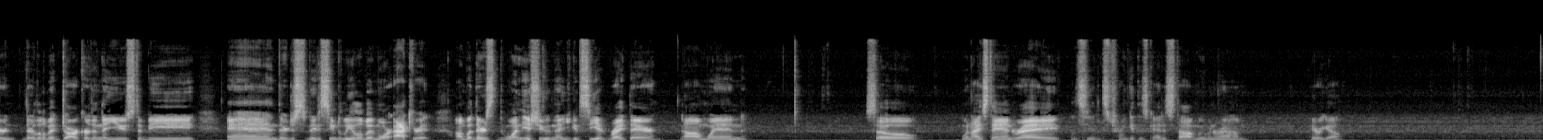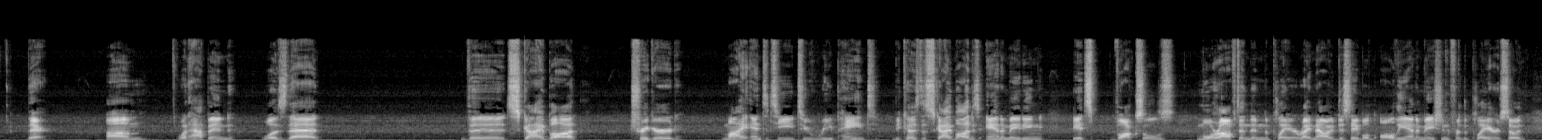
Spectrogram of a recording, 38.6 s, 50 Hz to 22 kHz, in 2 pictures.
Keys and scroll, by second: 0.0-0.7 typing, 2.1-4.6 typing, 7.0 typing, 10.0-18.8 typing.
